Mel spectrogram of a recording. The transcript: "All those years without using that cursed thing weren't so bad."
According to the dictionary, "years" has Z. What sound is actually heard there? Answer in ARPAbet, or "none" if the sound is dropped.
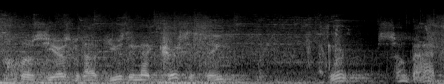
Z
